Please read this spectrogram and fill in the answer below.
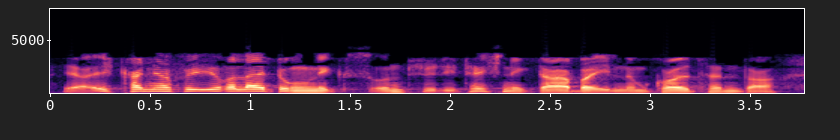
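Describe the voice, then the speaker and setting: A man's voice: medium pitch, animated, fast talker. A man in a casual phone conversation, talking as a customer over a tinny line. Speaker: scam-baiting show host posing as a customer on the phone.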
